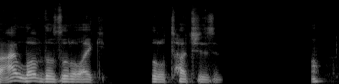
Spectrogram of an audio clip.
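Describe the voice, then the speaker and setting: Soft-spoken, a man talks at a fairly quick pace with a medium pitch and fairly even intonation. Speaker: electronic music producer. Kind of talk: live production stream tutorial. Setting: home studio live stream. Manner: soft-spoken while working; casual.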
